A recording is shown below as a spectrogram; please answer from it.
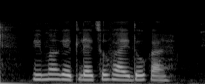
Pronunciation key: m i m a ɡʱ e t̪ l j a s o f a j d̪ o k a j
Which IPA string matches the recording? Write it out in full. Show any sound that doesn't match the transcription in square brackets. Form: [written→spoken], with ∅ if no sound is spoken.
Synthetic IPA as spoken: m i m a ɡʱ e t̪ l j a [s→t͡s] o f a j d̪ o k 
